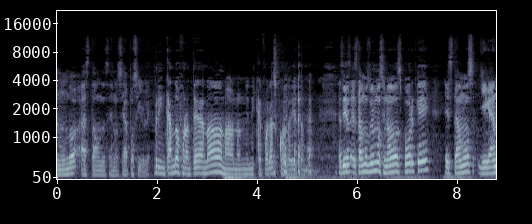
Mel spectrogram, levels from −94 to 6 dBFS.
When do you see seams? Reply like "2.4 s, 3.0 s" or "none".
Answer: 1.9 s

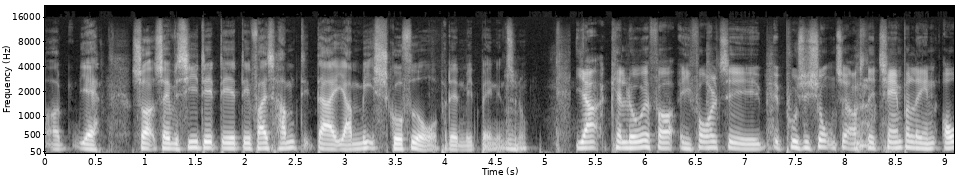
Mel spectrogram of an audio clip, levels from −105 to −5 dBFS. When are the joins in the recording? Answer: 5.2 s

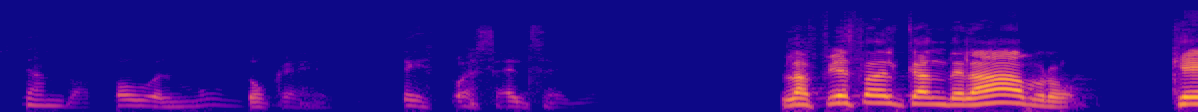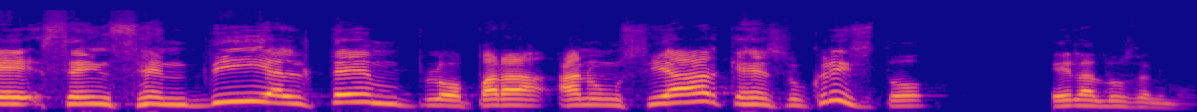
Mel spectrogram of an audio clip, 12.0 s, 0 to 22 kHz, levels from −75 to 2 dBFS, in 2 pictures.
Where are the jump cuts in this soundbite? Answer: 3.7 s

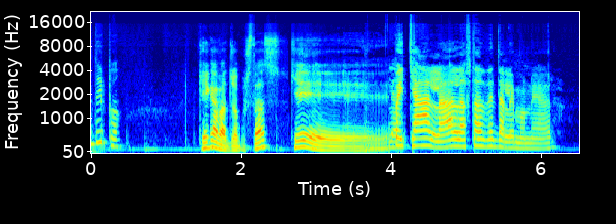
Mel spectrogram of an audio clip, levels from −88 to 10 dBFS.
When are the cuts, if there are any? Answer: 2.6 s, 4.0 s

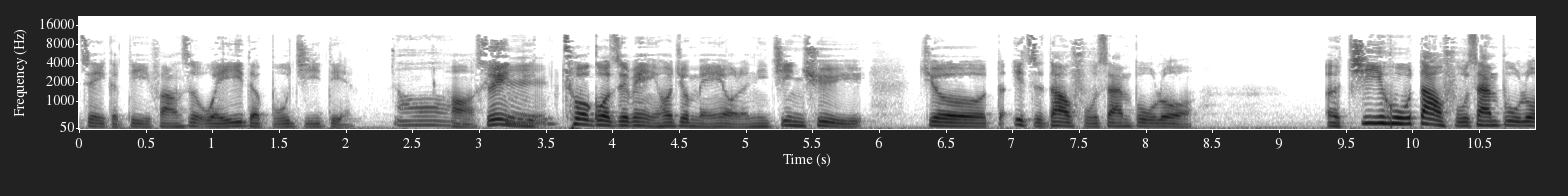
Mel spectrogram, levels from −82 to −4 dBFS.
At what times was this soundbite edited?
none

